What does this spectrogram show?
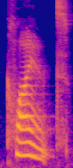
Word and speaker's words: client: Client. Need to be careful with these vowels here. A lot of my students say client, client. So we have 2 syllables.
